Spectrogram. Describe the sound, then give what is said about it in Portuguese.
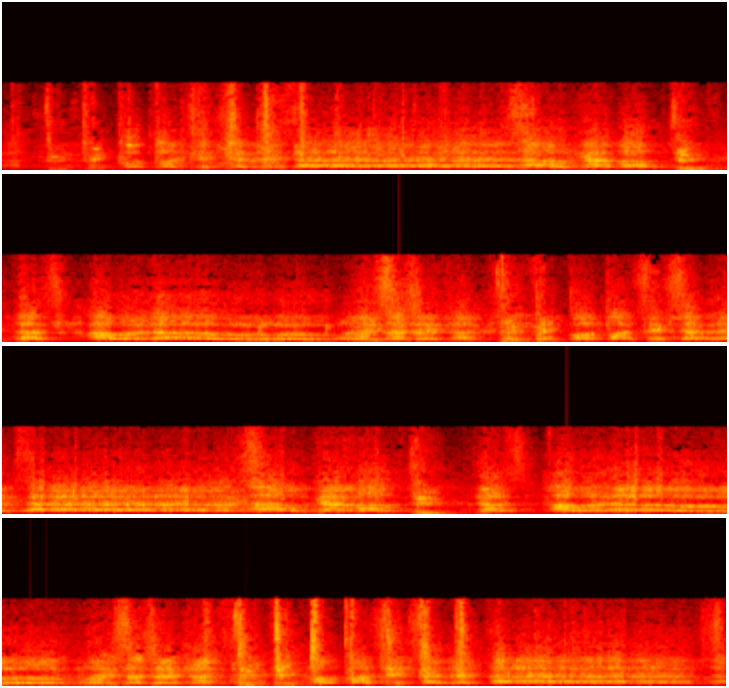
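A large crowd of Tottenham supporters sings the 'Sol Campbell Judas' chant, a melody the fans created, in unison, loud and sustained, its melody rising and falling in repeated phrases with only brief dips between lines. “melodia criada pela torcida do, do, do Tottenham.”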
